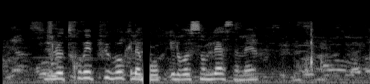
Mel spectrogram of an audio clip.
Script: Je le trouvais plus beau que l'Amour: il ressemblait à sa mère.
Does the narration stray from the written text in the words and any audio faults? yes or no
yes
